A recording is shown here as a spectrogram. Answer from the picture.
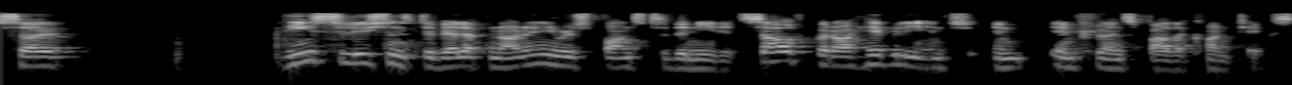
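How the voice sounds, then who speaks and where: A man speaks with a Durban accent at a fairly high pitch. His pitch variation is ordinary and his pace fairly quick. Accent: Durban South African. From South Africa, Durban. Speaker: industry executive and webinar speaker. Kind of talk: webinar presentation. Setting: online webinar. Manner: hesitant, many fillers and repetitions.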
